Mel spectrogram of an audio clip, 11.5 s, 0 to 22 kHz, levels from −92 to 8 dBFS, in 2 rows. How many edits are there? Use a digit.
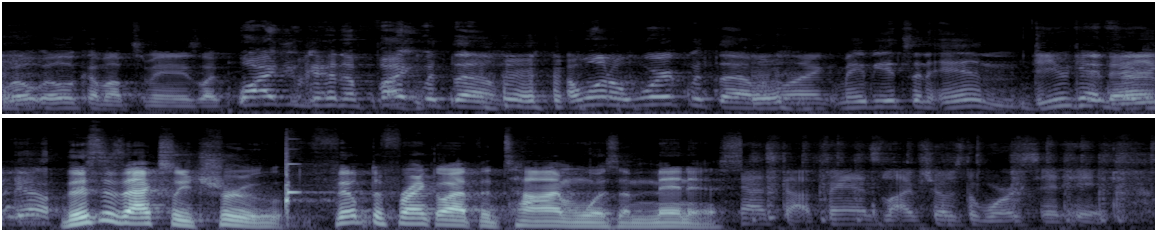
1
